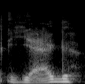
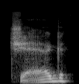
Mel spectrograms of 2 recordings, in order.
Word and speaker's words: Jag Panzer: It's just what I'm used to saying because of the German origin of the name.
